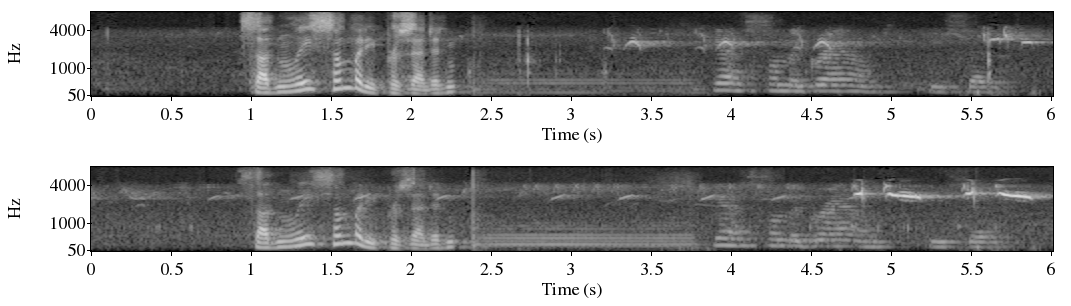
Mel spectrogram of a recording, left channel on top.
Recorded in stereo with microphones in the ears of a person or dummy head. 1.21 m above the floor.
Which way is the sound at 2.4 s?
70° right (ahead or behind).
